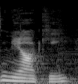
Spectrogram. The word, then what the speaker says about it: gnocchi: going to make nyaki yes you've probably heard it pronounced differently as have I but it's nyaki and I'm going to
